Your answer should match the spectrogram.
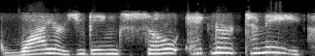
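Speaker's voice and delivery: high, drawn-out mock scream at him; retold scream. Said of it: "I started screaming at him".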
